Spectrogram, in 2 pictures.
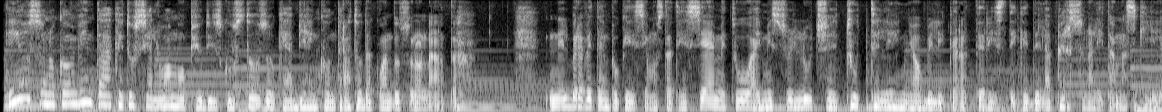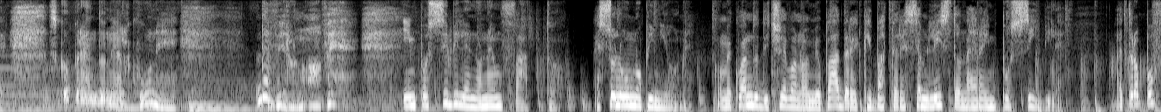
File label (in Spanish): Femenino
